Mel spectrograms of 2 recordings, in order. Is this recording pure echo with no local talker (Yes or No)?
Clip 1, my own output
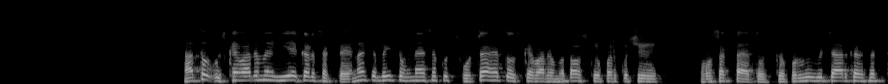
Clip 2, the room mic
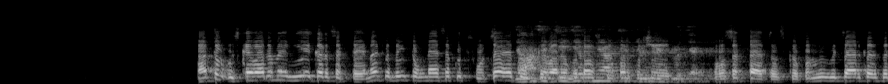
No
